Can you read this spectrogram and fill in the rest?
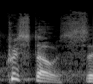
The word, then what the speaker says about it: Christos: The Messiah is Christos, and Christos is the word that stands for Christ.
